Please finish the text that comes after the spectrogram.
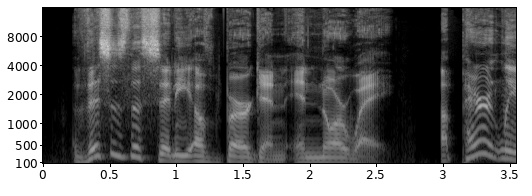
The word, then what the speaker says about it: Bergen: this is the city of Bergen in Norway apparently it's pronounced more like ban in Norwegian but I'm not going to try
